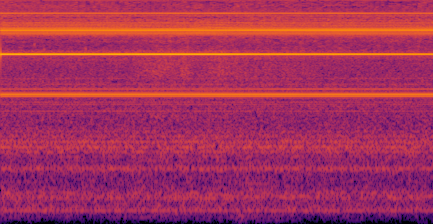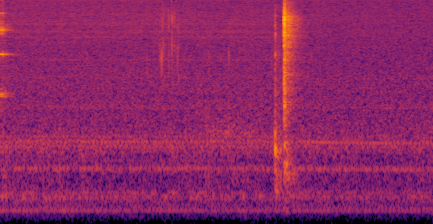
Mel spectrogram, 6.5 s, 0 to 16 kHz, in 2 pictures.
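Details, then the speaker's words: ABB ACH580 VFD performing motor ID run (parameter 99.13) from hand start, sending pulse trains to a small motor: steady high-pitched whistling tones for about three seconds, then a click as the identification run finishes normally. "And then from the home display, you hit the hand start, and it should tell you it's going to do a motor ID run. And you can hear it."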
